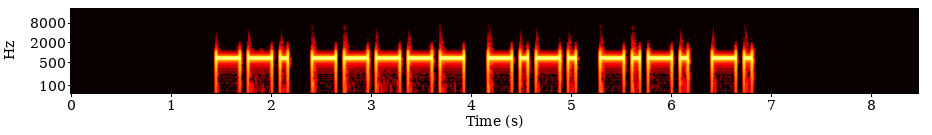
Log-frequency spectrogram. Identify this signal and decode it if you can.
Morse code, heard as a keyed tone, about 15 wpm, 700 Hz. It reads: G0CCN
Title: DXCC-100 Call Signs - 5 Characters - Repeated 3x - 15wpm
